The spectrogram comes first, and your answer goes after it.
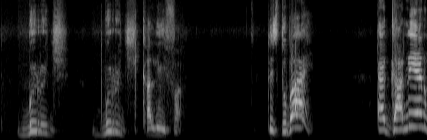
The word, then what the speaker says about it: Burj Khalifa: Correct pronunciation, Burj Khalifa. Burj Khalifa.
